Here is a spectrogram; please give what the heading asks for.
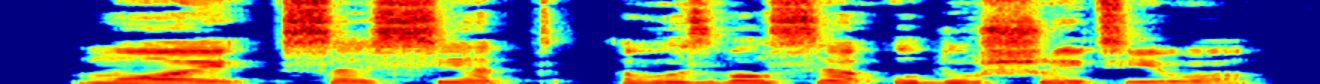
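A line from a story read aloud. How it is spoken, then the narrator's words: Sighed. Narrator (Russian): вздохнул Мэтт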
